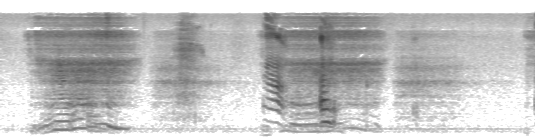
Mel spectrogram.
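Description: Quiet room with slow, rhythmic breaths, some with a low buzzing, fluttering rattle: snoring, about three breaths shown.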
